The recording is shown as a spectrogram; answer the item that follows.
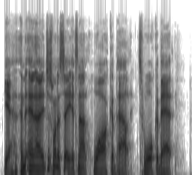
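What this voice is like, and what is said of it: Mock Australian accent. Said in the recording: “you're really dying to do that Australian accent”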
